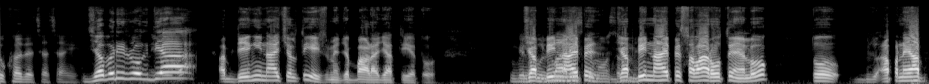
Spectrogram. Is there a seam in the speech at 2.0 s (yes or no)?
yes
